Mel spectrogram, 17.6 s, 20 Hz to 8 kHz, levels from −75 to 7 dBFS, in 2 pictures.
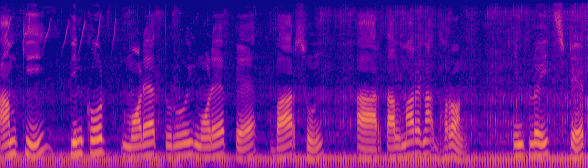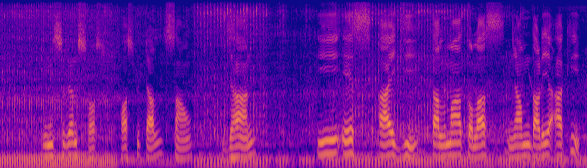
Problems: constant background noise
